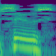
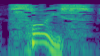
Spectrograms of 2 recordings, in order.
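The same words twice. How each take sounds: First: The name is said with an English pronunciation. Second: The name is said with a German pronunciation. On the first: This is how most people say the name. "They weren't saying it that way. They were saying Dr. Seuss" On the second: This is how the name's owner said it. "He actually pronounced his name Dr. Seuss. Yes, that's right. The German way"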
